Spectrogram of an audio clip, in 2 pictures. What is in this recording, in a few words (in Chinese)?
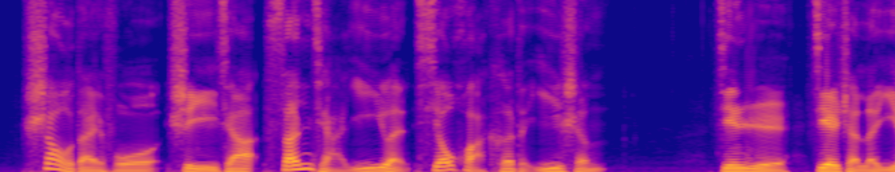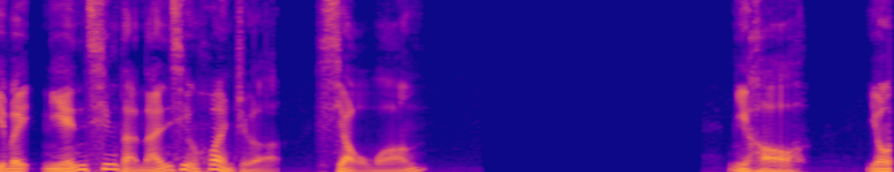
急性胰腺炎动画配音; 上海市人民医院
